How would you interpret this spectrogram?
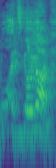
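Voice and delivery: amazed the friends vanished; imitated disbelief; mock bewilderment. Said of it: "he's like".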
